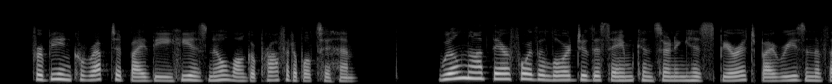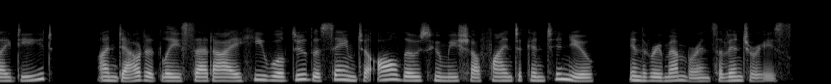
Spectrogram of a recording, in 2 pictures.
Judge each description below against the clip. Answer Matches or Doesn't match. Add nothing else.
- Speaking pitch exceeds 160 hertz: Matches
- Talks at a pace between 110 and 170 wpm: Doesn't match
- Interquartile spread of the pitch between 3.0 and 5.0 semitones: Matches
